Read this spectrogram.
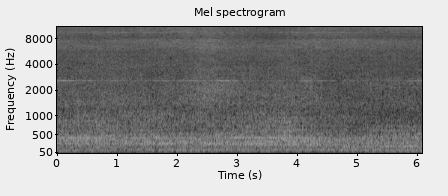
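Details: Sebo Automatic X5 upright vacuum running on carpet: loud steady drone with a thin high buzz and occasional squeal throughout; belt had tension, owner suspects worn brush-roll end pulley seats letting the brush roll play and vibrate.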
